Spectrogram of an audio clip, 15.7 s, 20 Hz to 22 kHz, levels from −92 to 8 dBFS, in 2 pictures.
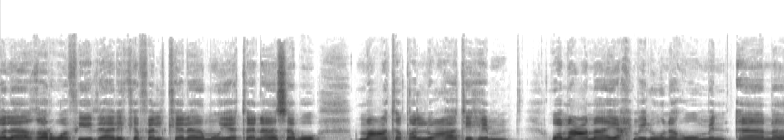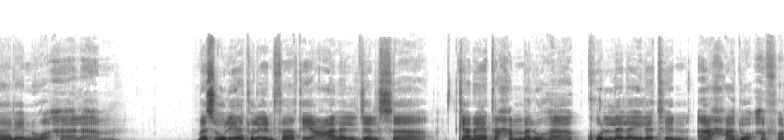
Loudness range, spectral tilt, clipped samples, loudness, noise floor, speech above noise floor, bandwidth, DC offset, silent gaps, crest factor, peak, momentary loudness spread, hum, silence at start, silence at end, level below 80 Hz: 2 LU; -4.5 dB/octave; under 0.1%; -21 LUFS; -75 dBFS; 54 dB; 16.5 kHz; under 0.1%; none; 16 dB; -6 dBFS; 8 LU; none; 0 s; 0 s; -66 dBFS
